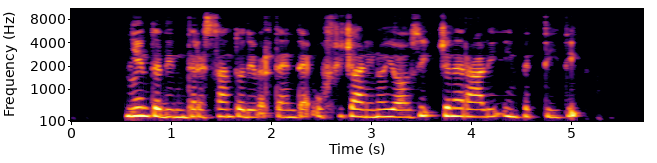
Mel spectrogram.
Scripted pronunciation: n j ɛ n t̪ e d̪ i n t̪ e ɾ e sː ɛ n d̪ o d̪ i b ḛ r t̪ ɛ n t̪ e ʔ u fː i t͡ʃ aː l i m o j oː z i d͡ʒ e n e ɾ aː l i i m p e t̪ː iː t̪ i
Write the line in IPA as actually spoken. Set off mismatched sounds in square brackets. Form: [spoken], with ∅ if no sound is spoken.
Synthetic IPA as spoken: n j ɛ n t̪ e d̪ i n t̪ e ɾ e sː [a] n [t̪] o d̪ i [v] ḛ r t̪ ɛ n t̪ e ʔ u fː i t͡ʃ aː l i [n] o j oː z i d͡ʒ e n e ɾ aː l i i m p e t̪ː iː t̪ i

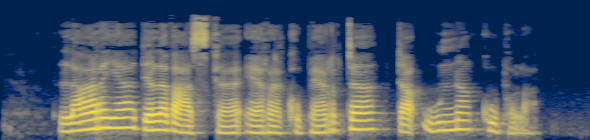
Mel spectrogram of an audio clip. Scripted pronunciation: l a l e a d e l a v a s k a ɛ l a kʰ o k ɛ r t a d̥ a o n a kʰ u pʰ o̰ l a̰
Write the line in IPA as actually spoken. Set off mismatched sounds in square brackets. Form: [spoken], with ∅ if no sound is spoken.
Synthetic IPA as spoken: l a [ɾ] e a d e l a v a s k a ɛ [ɾ] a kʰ o [p] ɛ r t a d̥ a [u] n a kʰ u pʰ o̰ l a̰

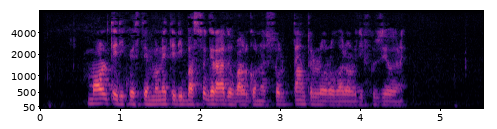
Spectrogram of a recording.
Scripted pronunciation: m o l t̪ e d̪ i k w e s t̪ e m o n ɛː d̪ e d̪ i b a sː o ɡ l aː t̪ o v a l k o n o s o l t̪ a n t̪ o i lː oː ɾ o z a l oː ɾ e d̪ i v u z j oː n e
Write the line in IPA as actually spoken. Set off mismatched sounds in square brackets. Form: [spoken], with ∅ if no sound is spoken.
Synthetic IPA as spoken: m o l t̪ e d̪ i k w e s t̪ e m o n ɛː [t̪] e d̪ i b a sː o ɡ [ɾ] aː [d̪] o v a l [ɡ] o n o s o l t̪ a n t̪ o i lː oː ɾ o [v] a l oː ɾ e d̪ i [f] u z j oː n e

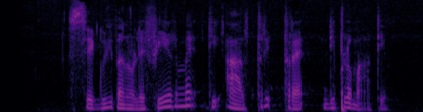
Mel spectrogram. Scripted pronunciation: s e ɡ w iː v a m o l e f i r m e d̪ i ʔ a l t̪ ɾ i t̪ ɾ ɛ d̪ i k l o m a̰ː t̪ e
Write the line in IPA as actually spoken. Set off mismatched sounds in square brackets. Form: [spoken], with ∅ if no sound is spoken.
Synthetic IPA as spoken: s e ɡ w iː v a [n] o l e f i r m e d̪ i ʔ a l t̪ ɾ i t̪ ɾ ɛ d̪ i [p] l o m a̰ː t̪ [i]

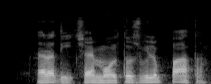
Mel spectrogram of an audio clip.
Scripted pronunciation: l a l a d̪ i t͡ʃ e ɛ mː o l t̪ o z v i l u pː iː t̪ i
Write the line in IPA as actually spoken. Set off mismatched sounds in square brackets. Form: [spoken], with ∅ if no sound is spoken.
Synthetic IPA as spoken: l a [ɾ] a d̪ [iː] t͡ʃ e ɛ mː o l t̪ o z v i l u pː [aː] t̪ [a]

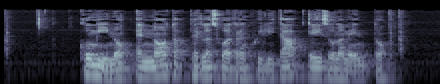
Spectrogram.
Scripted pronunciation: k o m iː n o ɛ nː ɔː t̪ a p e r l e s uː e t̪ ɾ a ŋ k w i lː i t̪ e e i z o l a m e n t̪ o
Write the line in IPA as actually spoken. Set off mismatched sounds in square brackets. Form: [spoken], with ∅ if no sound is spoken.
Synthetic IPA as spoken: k o m iː n o ɛ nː ɔː t̪ a p e r l [a] s uː [a] t̪ ɾ a ŋ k w i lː i t̪ [a] e i z o l a m e n t̪ o

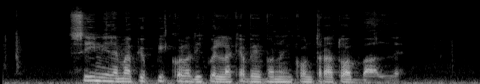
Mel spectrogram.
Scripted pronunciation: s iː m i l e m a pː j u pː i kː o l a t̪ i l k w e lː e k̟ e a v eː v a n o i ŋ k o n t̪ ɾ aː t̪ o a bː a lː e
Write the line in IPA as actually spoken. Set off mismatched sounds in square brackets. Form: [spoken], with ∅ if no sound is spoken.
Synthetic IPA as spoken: s iː m i l e m a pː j u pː i kː o l a [d̪] i [∅] k w e lː [a] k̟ e a v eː v a n o i ŋ k o n t̪ ɾ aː t̪ o a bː a lː e

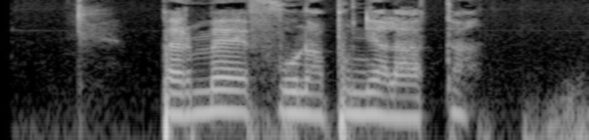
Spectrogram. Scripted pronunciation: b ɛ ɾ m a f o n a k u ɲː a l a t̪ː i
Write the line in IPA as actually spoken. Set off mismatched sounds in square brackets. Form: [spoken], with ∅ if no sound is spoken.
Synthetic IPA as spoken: [p] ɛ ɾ m [ɛ] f [u] n a [p] u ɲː a l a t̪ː [a]

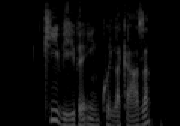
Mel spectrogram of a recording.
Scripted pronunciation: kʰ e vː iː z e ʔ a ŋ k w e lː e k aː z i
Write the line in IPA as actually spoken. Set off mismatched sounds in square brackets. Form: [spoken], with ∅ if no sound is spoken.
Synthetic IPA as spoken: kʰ [i] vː iː [v] e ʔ [i] ŋ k w e lː [a] k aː z [a]

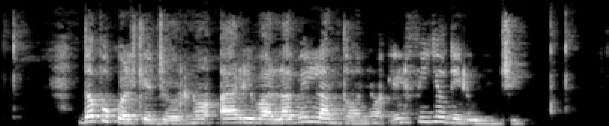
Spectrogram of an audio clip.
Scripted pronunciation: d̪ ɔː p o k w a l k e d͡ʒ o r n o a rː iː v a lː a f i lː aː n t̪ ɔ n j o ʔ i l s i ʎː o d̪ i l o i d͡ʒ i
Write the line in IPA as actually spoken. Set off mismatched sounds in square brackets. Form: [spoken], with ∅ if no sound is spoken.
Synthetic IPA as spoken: d̪ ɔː p o k w a l k e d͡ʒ o r n o a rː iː v a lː a [v] i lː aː n t̪ ɔ n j o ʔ i l [f] i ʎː o d̪ i l [u] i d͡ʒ i

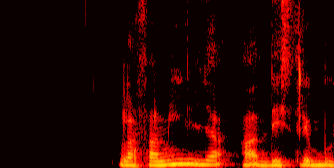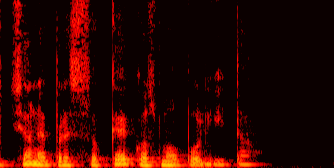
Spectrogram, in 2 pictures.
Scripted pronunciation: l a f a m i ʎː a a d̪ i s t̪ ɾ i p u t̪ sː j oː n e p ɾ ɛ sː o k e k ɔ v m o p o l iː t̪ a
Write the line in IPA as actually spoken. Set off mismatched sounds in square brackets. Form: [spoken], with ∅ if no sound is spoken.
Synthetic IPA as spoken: l a f a m i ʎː a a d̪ i s t̪ ɾ i [b] u t̪ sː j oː n e p ɾ ɛ sː o k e k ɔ [z] m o p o l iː t̪ a

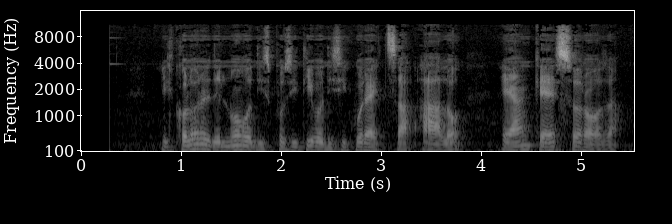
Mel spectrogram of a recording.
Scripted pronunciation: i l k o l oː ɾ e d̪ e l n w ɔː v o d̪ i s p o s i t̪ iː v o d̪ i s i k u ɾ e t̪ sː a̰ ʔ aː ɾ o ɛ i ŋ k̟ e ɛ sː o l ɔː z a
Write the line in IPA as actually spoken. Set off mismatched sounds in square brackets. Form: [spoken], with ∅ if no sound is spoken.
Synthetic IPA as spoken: i l k o l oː ɾ e d̪ e l n w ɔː v o d̪ i s p o [z] i t̪ iː v o d̪ i s i k u ɾ e t̪ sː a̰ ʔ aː [l] o ɛ [a] ŋ k̟ e ɛ sː o [ɾ] ɔː z a

